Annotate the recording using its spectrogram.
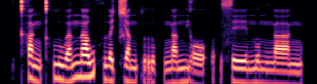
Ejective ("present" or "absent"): absent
